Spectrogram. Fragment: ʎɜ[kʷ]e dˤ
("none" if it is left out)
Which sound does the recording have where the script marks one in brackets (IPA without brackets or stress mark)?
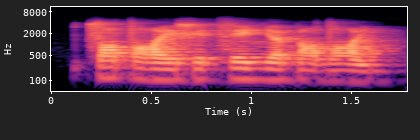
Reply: p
